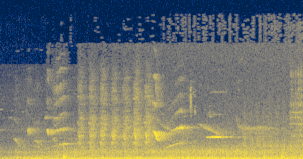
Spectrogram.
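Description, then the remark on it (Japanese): Several sparrows chirp and tweet in quick, overlapping bursts, with high rising calls, over a steady low outdoor rumble; no one speaks. “スズメたちのおしゃべり。”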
